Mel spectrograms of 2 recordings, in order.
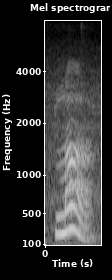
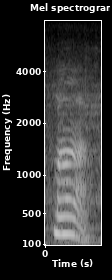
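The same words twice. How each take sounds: First: The pitch falls during the word. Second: The pitch stays level throughout. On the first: It means horse. "Jadi kayak nurun gitu nadanya" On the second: It means mother. "bacanya itu datar nadanya"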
